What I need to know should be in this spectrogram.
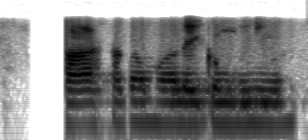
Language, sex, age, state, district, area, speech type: Kashmiri, male, 30-45, Jammu and Kashmir, Kupwara, rural, conversation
